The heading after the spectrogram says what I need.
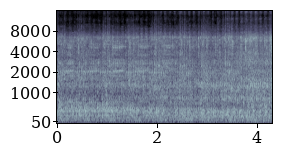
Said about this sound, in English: I've got a little tiny bit of an exhaust blow, which we've been meaning to fix for some time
